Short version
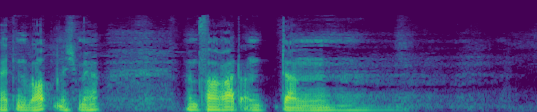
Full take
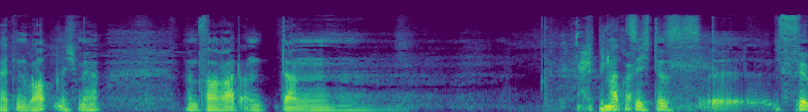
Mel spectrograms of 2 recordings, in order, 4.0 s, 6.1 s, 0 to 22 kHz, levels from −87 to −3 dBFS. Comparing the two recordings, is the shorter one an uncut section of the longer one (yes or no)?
yes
